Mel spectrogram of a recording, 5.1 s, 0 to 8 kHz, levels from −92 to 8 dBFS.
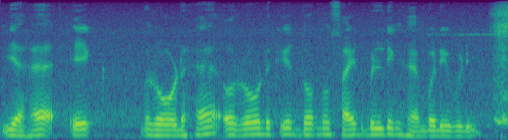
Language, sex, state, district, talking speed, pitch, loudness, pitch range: Hindi, male, Haryana, Jhajjar, 155 wpm, 125 Hz, -15 LUFS, 115-130 Hz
